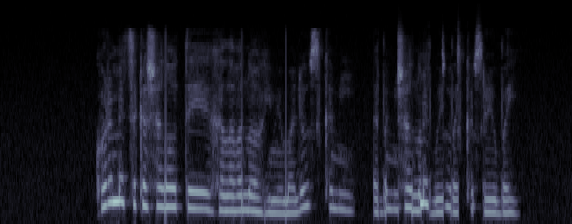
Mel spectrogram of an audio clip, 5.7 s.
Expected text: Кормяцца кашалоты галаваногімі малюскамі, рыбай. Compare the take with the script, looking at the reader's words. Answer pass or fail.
fail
